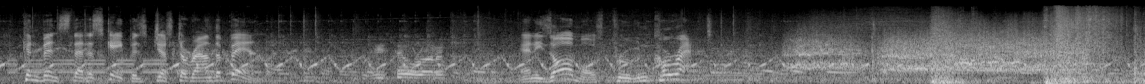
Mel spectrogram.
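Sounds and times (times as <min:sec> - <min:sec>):
speech: 0:00.2 - 0:02.8, 0:03.8 - 0:07.3
police car ramming car's back fender: 0:07.8 - 0:11.4.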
